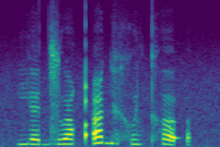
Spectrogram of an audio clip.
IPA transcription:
j ɛ d͡z u qʼ ɪ ɡ ɪ x u lʲ kʰ ʌ ʔ

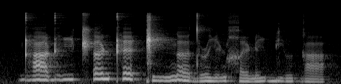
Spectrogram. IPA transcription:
ɖʱ a˦ ɖʱ i˦ t͡ʃʼ ɜ˦ ɳ ʈʰ ɛ˦ ǁ i˨ ŋ ɜ˦˨ d ɹ i˨ ɳ χ ɪ˨ ɳ i˦ b j ɯ˨ ɡ a˨

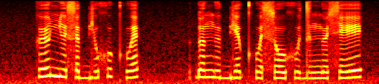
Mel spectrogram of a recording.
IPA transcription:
k ø ɲ ɨ s ə bʲ ø xʷ ɨ kʷʰ ɛ | ɠ ə ŋ ɨ bʲ ɛ kʷʰ ɛ s o xʷ ɨ d ə ŋ ø s e

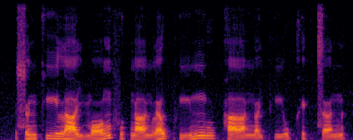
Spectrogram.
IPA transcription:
s ɵ˨˧ n kʰ iː˧ l aː˨˩ j m ɔː˨˥ ŋ f ʊ˨ k̚ ŋ aː˨˩ ŋ l ɐ˥ w pʰ iː˨˥ m ŋ uː˥ p̚ h aː˨˩ ŋ ɐ˨˩ j pʰ iː˨˥ w kʰ ɪ˧ k̚ t͡s ɐ˨˧ n

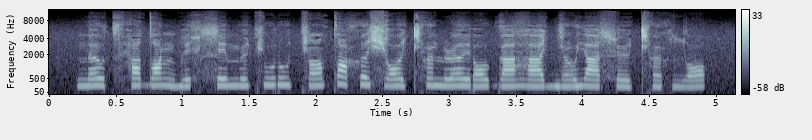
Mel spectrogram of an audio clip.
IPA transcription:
n ɜ˩˧˩ ʊ̯ t͡sʰ e˩˥ dˤ a˩˧˩ ŋ b e˩˧˩ x ɬ e˩˧˩ m ø˩˥ c u˩˥ ɾ u˩˧˩ c ɔ̃˩˥ tˤ o˦˨ x ə˦˨ ɕ ɔ˩˧˩ ə̯ cʰ ə̃˦˨ n ɭ ɜ˦˨ ɪ̯ ɾ ɔ˩˥ ʊ̯ ɡ a˩˥ ɦ a˩˥ ɟ ə̃˩˥ ʊ̯ j a˦˨ ɬ ø˩˧˩ cʰ ə̃˩˧˩ x ʎ ɔ˩˥

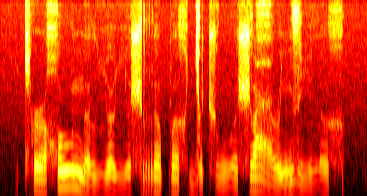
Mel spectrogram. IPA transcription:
cʰ ə˞˧ χ uː˥ n ə˩ l ʎ œ˩ ʎ ə˩ ʃ r ə˥˩ p əː˥˩ x ɟ əː˩ t͡ʃ w u˩ ə̯ ʃ ə˥ ʕ ə˞˩˥ ɲ z i˩ l ə˩ x

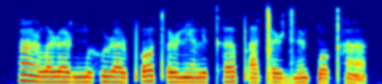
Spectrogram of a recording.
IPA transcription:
ã ɭ lˠ ə ɭ ɐ ɭ ŋ͡m ʊ x u ɭ a ɭ pʼ ɔ tʼ œ ɭ lʲ ã l ʏ kʰ ɐ pʼ a ǀ ə ɭ d͡z ə̃ ɭ k͡p ɔ kʰ ã

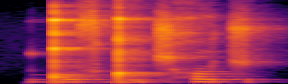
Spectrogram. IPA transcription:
ŋ͡ǃ o s ɡ͡ǃ ẽ t͡ʃ χ ʊ t͡ʃ

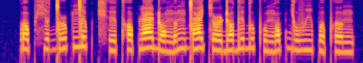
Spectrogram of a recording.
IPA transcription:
ɾ ʌ˨ p ç ə˨ ɡ͡ǀ ə˞˦ p ŋ͡ǀ ɪ˥ p t͡ʃʰ ɪ˩ tʰ ʌ˨ p ɳ æ˥ ɖ ɔ˩ ŋ ɾ ə˥ ŋ ɡ͡ǀ æ˦ c ə˞˨ ɖ ʌ˨ d ɪ˦ d ʊ˦ pʰ ʊ˩ ŋ ɾ ɔ˥ p ɟ ʊ˨ v i˨ p ə˩ pʰ ə˩ ŋ

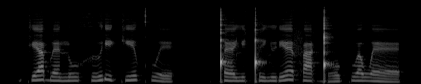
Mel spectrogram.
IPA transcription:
kʲ a b ɛ n u x ɯ ɾʲ e kʲ e kʷʰ e | ǃ ɛ lʲ e ǃ i lʲ u ɾʲ ɛ f a ɡ͡ǃ o kʷ a w ɛ

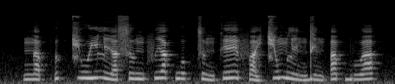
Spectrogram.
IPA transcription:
n a˨˩ p̚ ʔ ɯ˥˩ k̚ t͡ɕ uː˦˥ j l i˩˦ a̯ s ɯ˧ ŋ f i˥˩ a̯ k w o˦˥ k̚ s ɯ˩˦ ŋ k eː˥˩ f a˩˦ j t͡ɕ o˥˩ m l i˩˦ n d i˩˦ n ʔ a˥˩ p̚ b u˦˥ a̯

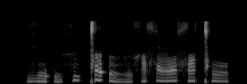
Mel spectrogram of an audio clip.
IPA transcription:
ɣ e˨ ʔ ʉ˩ x ʉ˥ ǀ ɐ˥ ʔ ɵ˨ ɣ ɵ˩ x ɐ˦ sˤ ʕ o˥ sˤ i˥ ǀʰ o˥

